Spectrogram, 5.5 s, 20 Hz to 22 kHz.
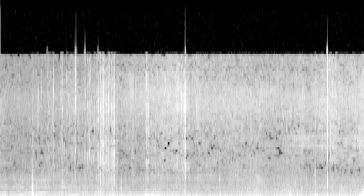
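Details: Honeybees of the Elgon bee line inside a freshly opened hive, spring 2019, colony strong after wintering and ignoring supplied fondant; continuous droning buzz of many bees, scattered clicks from frames being handled.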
